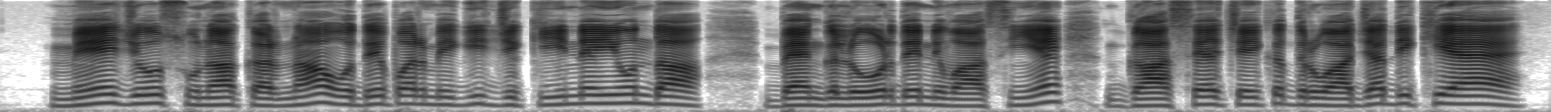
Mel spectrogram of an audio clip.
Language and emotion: Dogri, surprised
